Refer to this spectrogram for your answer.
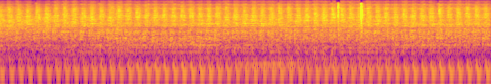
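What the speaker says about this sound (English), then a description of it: "Start the bike up." Honda Grom motorcycle engine idling steadily, a close, even low chugging pulse with mechanical clatter, running alone without talk; the start itself is not heard.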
